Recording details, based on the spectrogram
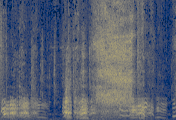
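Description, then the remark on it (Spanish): Several dogs bark and yelp in quick, overlapping bursts, with high whimpering whines mixed in and a burst of hissy noise midway through. “¡Perros! ¡Perros! ¡Fuera! ¡Fuera! ¡Largo! ¡Fuera!”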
